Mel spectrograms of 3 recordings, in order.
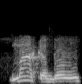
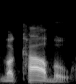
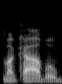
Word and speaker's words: Makabu: Why is nobody talking about Badu Jack versus Makabu? That's to me is a good fight. I know it don't really got the star appeal. Remember when Canelo wanted to fight Makabu, jumping up divisions again like he always does.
